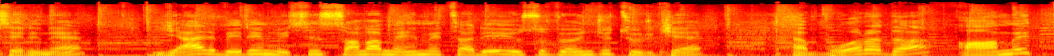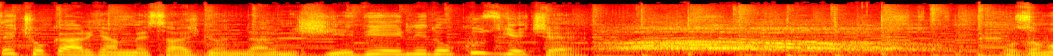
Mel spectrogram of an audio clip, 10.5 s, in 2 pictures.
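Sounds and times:
speech: 0:00.0 - 0:08.3, 0:10.3 - 0:10.5
crowd cheering: 0:08.3 - 0:10.2.

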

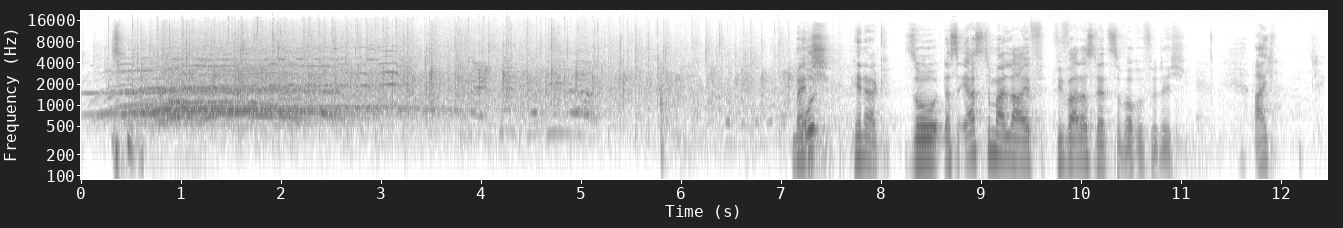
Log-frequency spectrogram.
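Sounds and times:
laughter: 0:00.0 - 0:01.0, 0:06.1 - 0:07.7
cheering voices: 0:00.0 - 0:07.6
crowd clapping: 0:00.0 - 0:07.7
speech: 0:07.1 - 0:11.1, 0:11.7 - 0:12.4.

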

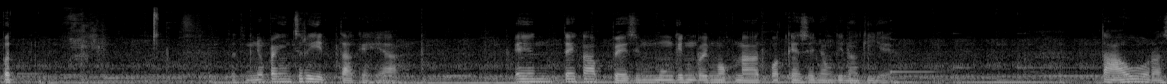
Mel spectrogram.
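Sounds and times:
speech: 0:00.0 - 0:01.0, 0:02.3 - 0:04.2, 0:05.2 - 0:09.1, 0:11.0 - 0:11.6
electric fan whirring: 0:00.0 - 0:11.6.

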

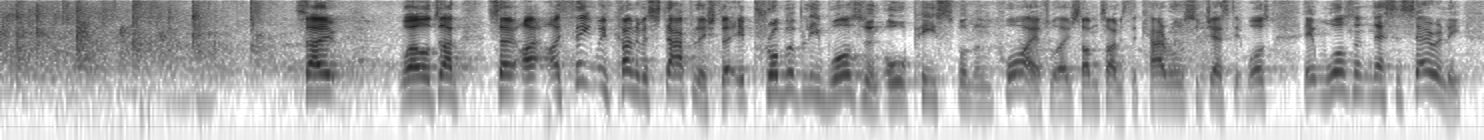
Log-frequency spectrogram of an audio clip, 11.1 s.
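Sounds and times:
small group applauding: 0:00.0 - 0:02.2
speech: 0:02.3 - 0:11.1.

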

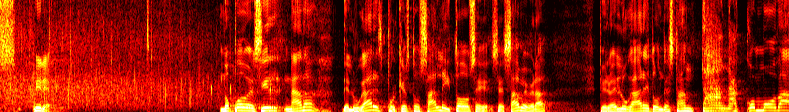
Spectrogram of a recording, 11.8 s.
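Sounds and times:
audience applause: 0:00.0 - 0:04.2
speech: 0:00.2 - 0:01.0, 0:03.3 - 0:08.4, 0:09.0 - 0:11.8.

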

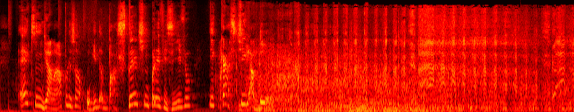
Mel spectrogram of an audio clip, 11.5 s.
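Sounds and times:
speech: 0:00.4 - 0:06.3
thunder sound effect: 0:04.4 - 0:11.4
person giggling: 0:05.6 - 0:11.4.

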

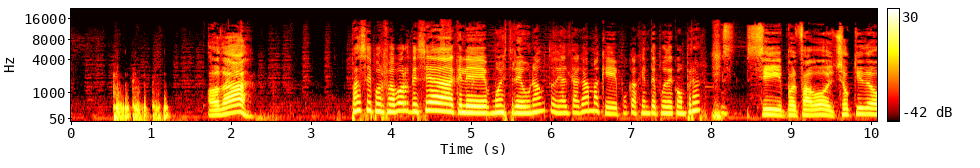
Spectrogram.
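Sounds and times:
knocking on a door: 0:00.6 - 0:01.3
speech: 0:01.7 - 0:02.3, 0:03.5 - 0:10.0.

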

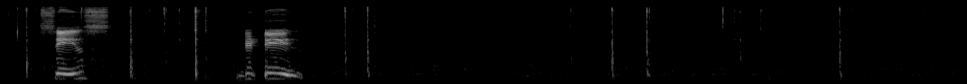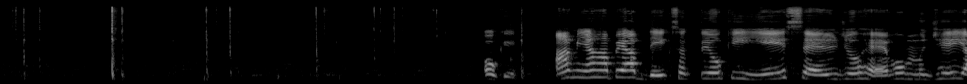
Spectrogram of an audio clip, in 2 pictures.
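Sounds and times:
faint steady hum: 0:00.0 - 0:19.3
computer keyboard typing into a spreadsheet cell: 0:00.1 - 0:02.2, 0:03.4 - 0:03.8, 0:05.3 - 0:06.6, 0:07.2 - 0:07.7, 0:08.4 - 0:08.6, 0:09.2 - 0:10.2, 0:10.8 - 0:12.2, 0:12.8 - 0:14.2
speech: 0:00.4 - 0:01.2, 0:02.4 - 0:03.1, 0:14.6 - 0:19.3.

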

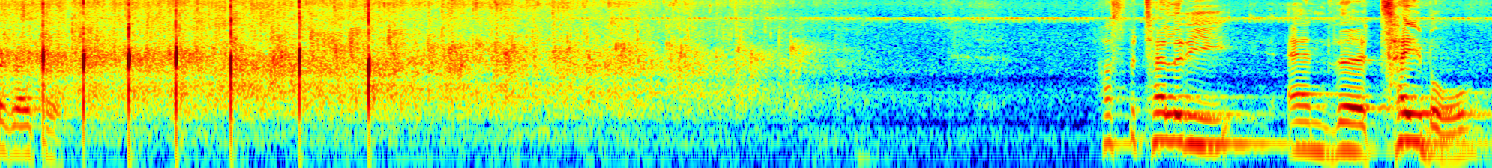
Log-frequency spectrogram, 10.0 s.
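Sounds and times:
speech: 0:00.0 - 0:00.6, 0:07.4 - 0:09.9
audience applause: 0:00.0 - 0:05.7.

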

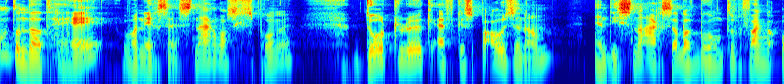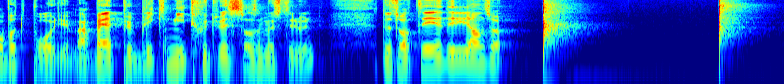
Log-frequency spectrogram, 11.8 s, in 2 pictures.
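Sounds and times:
speech: 0:00.0 - 0:09.8
slow rhythmic hand clapping: 0:10.0 - 0:10.4, 0:11.2 - 0:11.7.

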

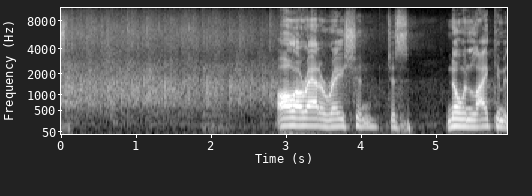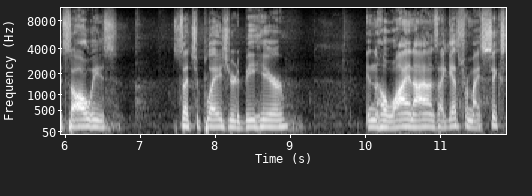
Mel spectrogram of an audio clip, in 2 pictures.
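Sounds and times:
audience clapping: 0:00.0 - 0:03.7
speech: 0:02.9 - 0:06.8, 0:07.5 - 0:09.1, 0:10.0 - 0:11.8.

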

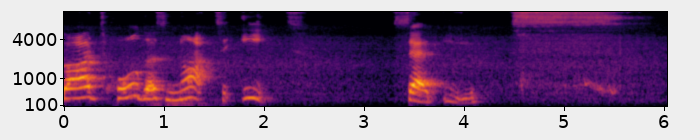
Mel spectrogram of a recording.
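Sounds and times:
speech: 0:00.0 - 0:02.2, 0:03.4 - 0:04.6
person imitating a snake's hiss: 0:04.5 - 0:05.8.

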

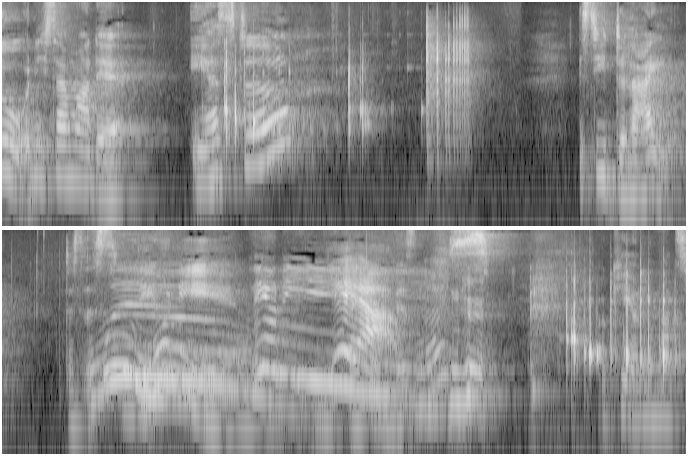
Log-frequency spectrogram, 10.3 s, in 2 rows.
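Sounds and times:
speech: 0:00.0 - 0:02.4, 0:04.4 - 0:10.2
dice rattling on a hard surface: 0:01.6 - 0:02.0, 0:02.6 - 0:03.7, 0:09.4 - 0:10.2.

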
